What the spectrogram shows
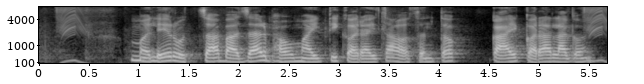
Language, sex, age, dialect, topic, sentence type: Marathi, female, 60-100, Varhadi, agriculture, question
